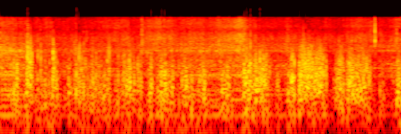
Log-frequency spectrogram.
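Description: Outboard motor running as a small aluminium boat crosses choppy water, with heavy wind buffeting on the microphone.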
